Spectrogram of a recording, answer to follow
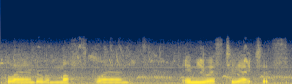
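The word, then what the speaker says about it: musth: M-U-S-T-H, that's spelled, everyone. M-U-S-T-H. It's a little bit of a mouthful. Must. So you say the M-U-S, must, and then th at the end, must.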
